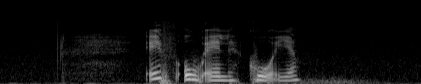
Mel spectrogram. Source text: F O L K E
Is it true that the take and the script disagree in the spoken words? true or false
false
